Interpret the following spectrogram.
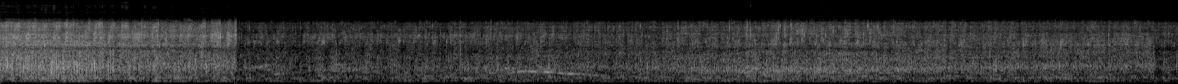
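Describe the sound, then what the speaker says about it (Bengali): Hot water pours steadily over taro curry from above, a broad continuous splashing gush that starts louder and settles into a sustained trickle-and-wash of liquid hitting the simmering pot, with no voices. "কচুটা কষানো হয়ে গেলে চিড়ে রাখা কাঁচা লঙ্কা এবং কিছুটা গরম জল উপর থেকে দিয়ে দেবো।"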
